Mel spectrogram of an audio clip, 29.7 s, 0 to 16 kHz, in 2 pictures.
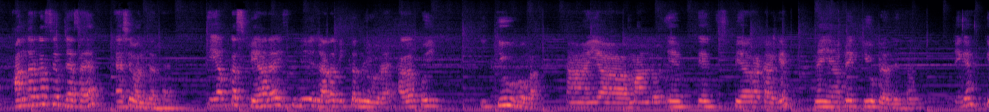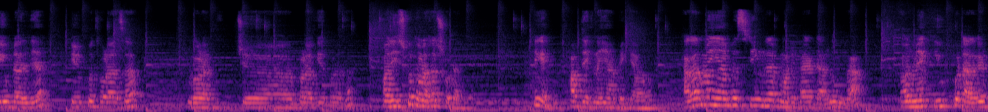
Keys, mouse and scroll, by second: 0.2 middle click, 1.0 shift+middle drag, 11.5 Delete, 12.7 shift+a, 15.4 s, 17.4 g, 19.4 s, 20.5 click, 21.2 s, 24.6-26.5 drag, 28.0-29.1 drag.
